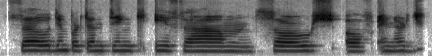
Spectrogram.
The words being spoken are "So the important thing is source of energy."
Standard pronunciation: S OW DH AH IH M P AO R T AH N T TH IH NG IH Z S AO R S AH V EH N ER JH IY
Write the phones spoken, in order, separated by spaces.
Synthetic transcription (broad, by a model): S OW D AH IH M P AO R T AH N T T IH NG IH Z S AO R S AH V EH N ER JH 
